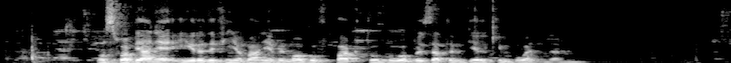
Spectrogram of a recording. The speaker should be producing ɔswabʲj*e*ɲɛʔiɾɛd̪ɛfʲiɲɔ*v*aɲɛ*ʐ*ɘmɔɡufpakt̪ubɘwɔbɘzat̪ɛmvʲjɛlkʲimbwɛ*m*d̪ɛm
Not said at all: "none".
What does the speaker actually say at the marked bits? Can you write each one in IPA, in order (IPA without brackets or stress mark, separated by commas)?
a, v, v, n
